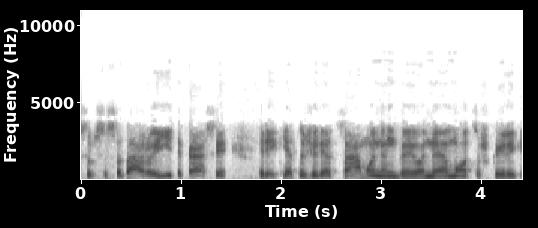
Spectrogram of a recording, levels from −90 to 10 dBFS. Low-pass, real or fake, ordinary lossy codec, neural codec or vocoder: 9.9 kHz; real; MP3, 32 kbps; none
